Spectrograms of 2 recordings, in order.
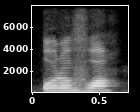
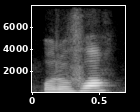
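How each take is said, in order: First: The final r sound is left off. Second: The final r sound is left off.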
